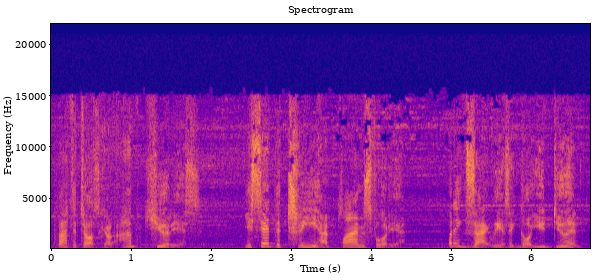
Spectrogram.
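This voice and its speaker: A man's voice: mid-range voice, wildly swooping pitch, measured pace, fairly bright tone, faint music behind. A man playing a witty, inquisitive severed-head companion in a video game, genial and conversational. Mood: curious. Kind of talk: video game character acting.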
